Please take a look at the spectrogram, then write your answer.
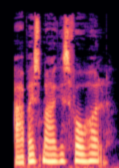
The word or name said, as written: ARBEJDSMARKEDSFORHOLD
